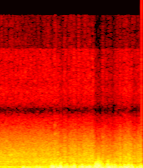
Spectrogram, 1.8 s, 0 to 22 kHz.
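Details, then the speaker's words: 1950s Wizard 6JC3020 20-inch box fan before restoration, on high speed: steady rushing airflow with some buffeting, no hum or rattle from the motor; runs strong and healthy. "Fan is very powerful. It's good. Motor's good and strong to it. Good and strong."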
